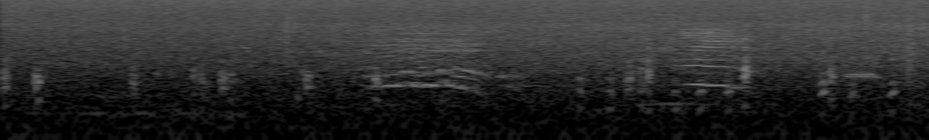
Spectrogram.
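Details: Backyard chicken clucking softly: scattered short clucks with a couple of longer harmonic calls in the middle and near the end, over steady low background noise.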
